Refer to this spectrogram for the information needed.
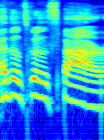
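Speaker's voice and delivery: put-on Boston accent with a hard ah sound. Quoting her mom: imitating mom's Boston accent. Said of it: "She she does a hot ah".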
